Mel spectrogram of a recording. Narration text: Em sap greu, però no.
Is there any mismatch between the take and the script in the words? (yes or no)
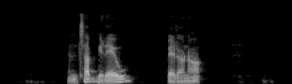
no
